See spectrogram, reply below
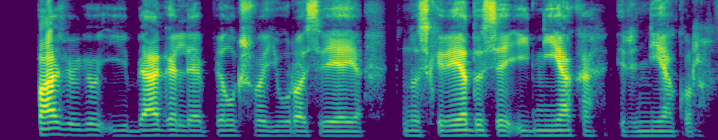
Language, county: Lithuanian, Vilnius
